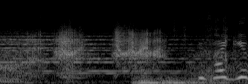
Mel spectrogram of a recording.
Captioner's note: Giree grumbles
